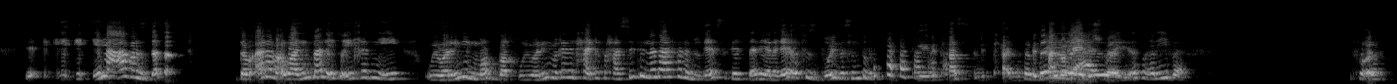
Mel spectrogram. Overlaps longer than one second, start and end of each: 10.2-11.4

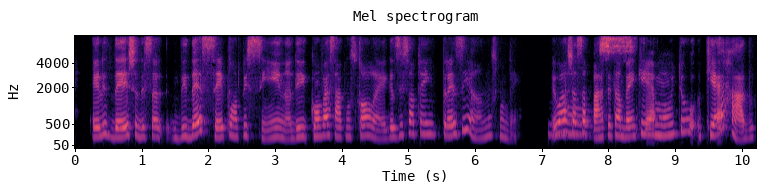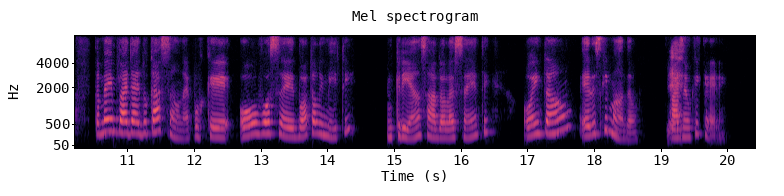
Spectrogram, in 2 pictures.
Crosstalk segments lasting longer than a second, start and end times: 7.2-8.4

